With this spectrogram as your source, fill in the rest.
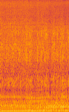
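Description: A Lamborghini Murcielago engine idles steadily after throttle body work, a continuous low rumble held at an even level for the whole moment with no voices.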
